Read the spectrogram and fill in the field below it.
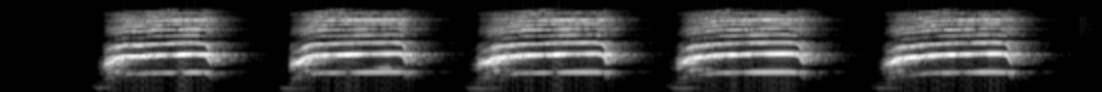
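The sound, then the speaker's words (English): Five drawn-out moans from a goose call, made by pushing air into it with a 'ha' breath, each held under a second, evenly spaced with short pauses between. Loud and clear, with no talking. “why that's important, learning to do that, taking that moan”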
